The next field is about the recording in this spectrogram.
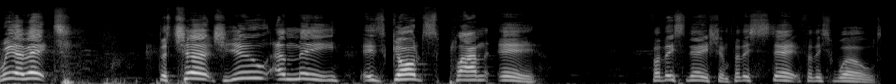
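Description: High male voice with very wide pitch swings, in a very clean recording over a silent background. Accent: Yorkshire. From Yorkshire, northern England. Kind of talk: sermon.

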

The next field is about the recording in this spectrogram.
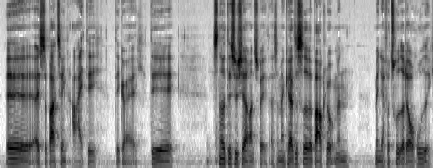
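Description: Speaking at a very fast pace, this man has a very deep, low pitch. The words come out quickly. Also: ordinary pitch variation. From Copenhagen, Denmark. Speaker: professional footballer. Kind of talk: interview. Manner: halting, with repetitions.

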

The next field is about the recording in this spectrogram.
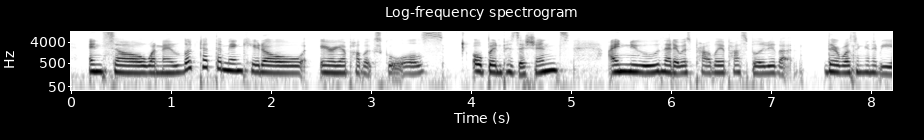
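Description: This woman has a plain, everyday voice at a medium pitch, speaking fairly quickly. The recording is very clean, with a silent background. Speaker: preschool teacher. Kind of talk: casual interview.

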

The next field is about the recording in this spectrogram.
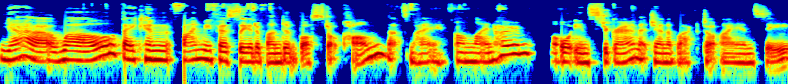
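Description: The speaker has an Australian accent and lively intonation at a moderate pace with hardly any pauses. The recording is very clean with a silent background. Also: woman, medium pitch for a woman. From Australia, Sydney. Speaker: business and abundance coach. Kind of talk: interview conversation.

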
